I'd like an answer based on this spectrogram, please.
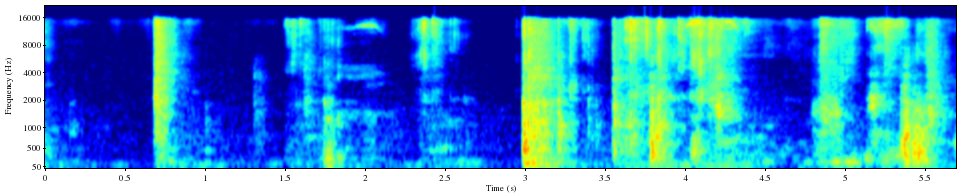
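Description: Irregular short bursts of rustling and squishing from gloved hands handling food on a plate, with a sharper burst about three seconds in.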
